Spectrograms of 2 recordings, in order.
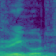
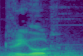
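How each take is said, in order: First: The word carries its Latin stress pattern. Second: The word carries its Spanish stress pattern. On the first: It is the Latin form of the term. "Si lo quieres decir en latín dirás rigor" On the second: It is the Spanish form of the term. "si lo quieres decir en español, rigor"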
